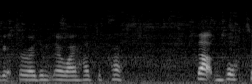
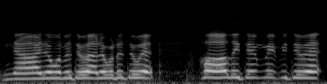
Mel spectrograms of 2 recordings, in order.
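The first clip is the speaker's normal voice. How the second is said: higher, louder, pleading not to go on; mock scared pleading; 6 semitones higher, 5 dB louder than usual. Player begging Harley not to make her go on, scared. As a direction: beg your friend not to make you. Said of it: "I was like".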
